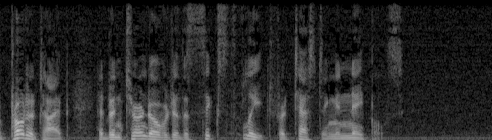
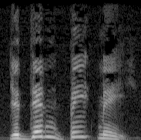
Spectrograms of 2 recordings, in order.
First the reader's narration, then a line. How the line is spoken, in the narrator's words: yelled in a strong voice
